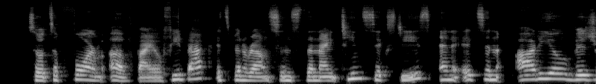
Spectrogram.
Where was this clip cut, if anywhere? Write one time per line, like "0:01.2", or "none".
0:02.2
